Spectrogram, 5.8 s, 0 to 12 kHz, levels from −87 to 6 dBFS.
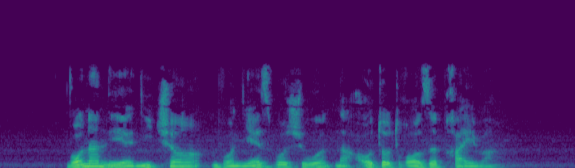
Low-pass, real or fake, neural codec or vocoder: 7.2 kHz; real; none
